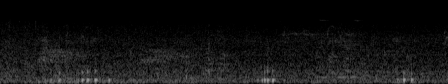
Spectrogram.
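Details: Low, soft booming thumps from a female emu at Tama Zoo in Japan, January 2023; a quick cluster of three or four drum-like beats, then isolated double beats roughly every one and a half seconds, over quiet ambient noise.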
